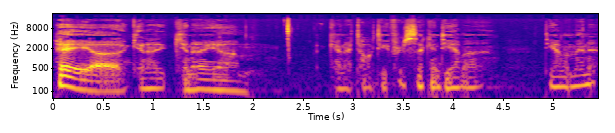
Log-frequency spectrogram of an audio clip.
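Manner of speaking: soft, halting, stumbling, weirdly secretive mocking voice. Mocking a secretive boss who pulls staff aside: mocking imitation of a boss. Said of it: "if you think I'm making fun of him right now, I absolutely am".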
